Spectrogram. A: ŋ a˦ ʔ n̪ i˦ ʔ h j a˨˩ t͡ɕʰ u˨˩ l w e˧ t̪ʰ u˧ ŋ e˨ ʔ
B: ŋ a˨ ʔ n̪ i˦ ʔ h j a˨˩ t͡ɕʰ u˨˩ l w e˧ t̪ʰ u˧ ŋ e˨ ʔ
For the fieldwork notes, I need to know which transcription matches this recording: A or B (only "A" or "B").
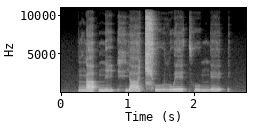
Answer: A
